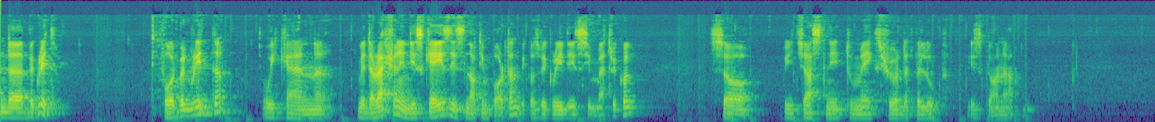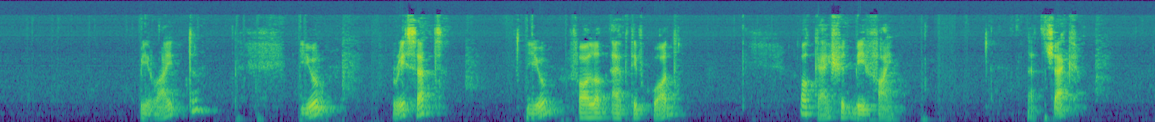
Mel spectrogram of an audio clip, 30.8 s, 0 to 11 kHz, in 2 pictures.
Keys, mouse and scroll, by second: 0.4-1.7 scroll down 7, 1.2 shift+middle drag, 1.7-2.7 middle drag, 2.7 scroll down 1, 2.9-3.5 shift+middle drag, 3.5 click, 3.9 Tab, 4.2 scroll up 1, 4.5-5.5 shift+middle drag, 5.5-6.0 scroll down 3, 6.0-7.2 middle drag, 7.2-7.6 scroll up 2, 7.6-8.6 shift+middle drag, 8.6 scroll down 3, 8.9-9.9 shift+middle drag, 9.9-10.4 scroll up 5, 10.4-11.5 shift+middle drag, 11.5 click, 12.4 shift+click, 12.7-13.9 middle drag, 13.9 shift+click, 14.4 shift+click, 15.9 shift+click, 17.0 shift+click, 17.3 middle click, 18.2 scroll up 1, 18.4-20.9 shift+middle drag, 20.9 u, 24.6 u, 26.8 Tab, 27.5-28.5 shift+middle drag, 28.5 click, 29.1 KP_Decimal.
